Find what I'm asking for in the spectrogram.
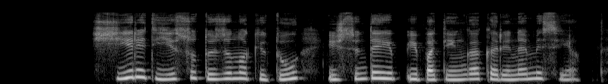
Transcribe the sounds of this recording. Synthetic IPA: ʃʲiːɾʲet̪ʲjiːsʊt̪ʊzʲɪnoːkʲɪt̪uːɪʃʲsʲʉnʲt̪ʲeiːpɐt̪ʲɪŋɡɐkɐɾʲɪnʲɛmʲɪsʲɪjɛ

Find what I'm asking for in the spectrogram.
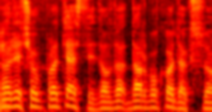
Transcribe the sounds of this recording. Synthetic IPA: noːɾʲeːt͡ʃʲɛʊpɾɐt̪ʲæːsʲt̪ʲɪd̪ʲeːlˠd̪ɐd̪ɐrboːkoːd̪ʲɛksoː

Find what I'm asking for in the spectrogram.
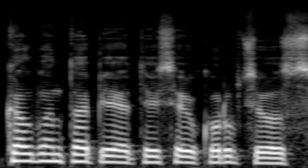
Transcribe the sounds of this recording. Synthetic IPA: kalˠbant̪apʲɪjat̪ʰejseykoɾupt̪sɨjos

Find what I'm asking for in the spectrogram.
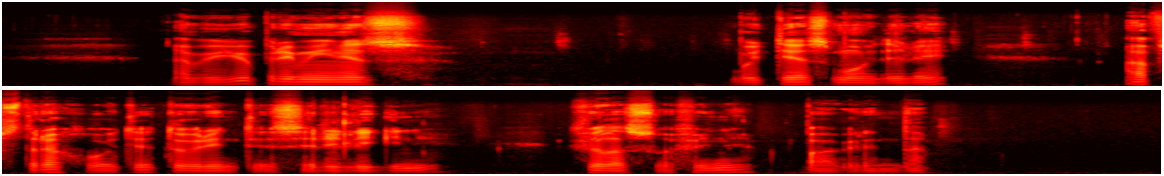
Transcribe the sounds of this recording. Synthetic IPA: ɐ̰bʲɪjʊpʲɾʲɪmʲinʲɪs | bʊt̪ʲeɛsmoːd̪ʲɛlʲɛj | ɐ̰pst̪ɾɐxoːt̪ʲɪt̪ɔɾʲɪnʲt̪ʲɪsɾʲɛlʲiɡʲɪnʲɪ | fʲɪlˠɐsɔfʲɪnʲɪpaːɡɾʲɪnd̪ɐ

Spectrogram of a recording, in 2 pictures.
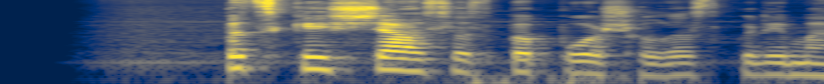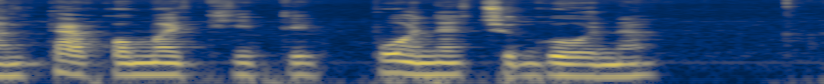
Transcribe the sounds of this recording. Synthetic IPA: pɨt͡sʰkʲeʃt͡ʃawsɐspɐpɔʂɨlɐskʷʊlimɐntʰakʷɔmɐtʰiːtʼiponɐt͡ʃʰɪɡoːnɐ

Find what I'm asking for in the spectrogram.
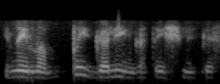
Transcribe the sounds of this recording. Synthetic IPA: jɪnɐɪlˠɐbb̥ɐɪɡɐlʲiːŋɡɐt̪ɐɪʃʲmʲɪnʲtʲɪs

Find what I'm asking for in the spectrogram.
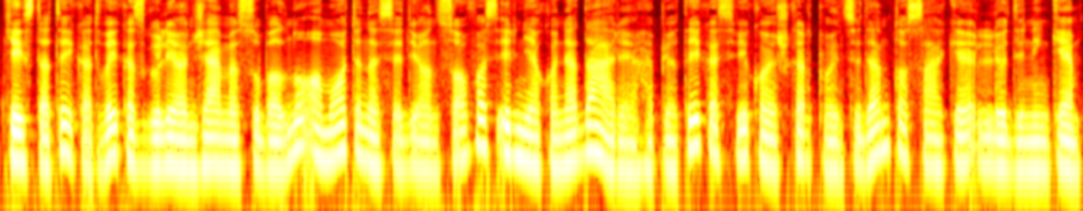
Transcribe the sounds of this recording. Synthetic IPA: kʲɛɪst̪ɐt̪ɐɪkɐ̰t̪ʋɐɪkɐs̬ɡʊlʲeːjoːɐnt̪ʒʲæːmʲeːssʊbɐlˠnʊʔo̰ːmoːt̪ʲɪnɐssʲɛd̪ʲɪːjoːɐnt̪so̰ːfoːsɪɾnʲiɛkoːnʲɛd̪ɑːɾʲeːɐpʲiɛt̪ɐɪkɐsʋʲiːkoːɪʃkɐɾt̪̚poːɪnʲtsʲɪd̪ʲɛnt̪oːsɑːkʲeːlʲʊd̪ʲɪnʲɪŋʲkʲeː

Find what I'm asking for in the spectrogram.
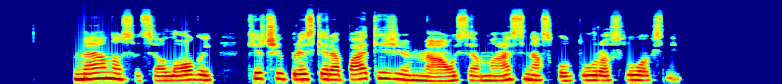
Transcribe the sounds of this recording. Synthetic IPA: mʲæːnoːsɔt̪sʲɪɔlˠɔɡɐɪ | kʲɪt͡ʃʲʊɪpʲɾʲɪsʲkʲɛɾʲɛpɑːt̪ʲiːʒʲɛmʲæˑʊsʲɛmɑːsʲɪnʲeːskʊlˠt̪uːɾoːslˠuɔksʲnʲiː

